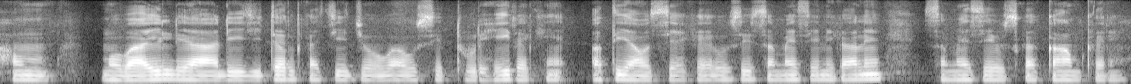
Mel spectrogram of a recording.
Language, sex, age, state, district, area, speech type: Hindi, male, 30-45, Uttar Pradesh, Ghazipur, rural, spontaneous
